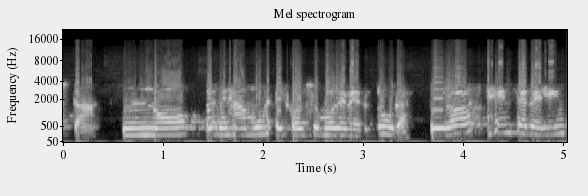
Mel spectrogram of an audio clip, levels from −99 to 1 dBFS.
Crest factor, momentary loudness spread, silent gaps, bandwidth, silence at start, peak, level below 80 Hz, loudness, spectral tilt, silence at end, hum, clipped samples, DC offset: 8 dB; 5 LU; none; 15.5 kHz; 0 s; -14 dBFS; -58 dBFS; -21 LUFS; -2.5 dB/octave; 0 s; none; under 0.1%; under 0.1%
